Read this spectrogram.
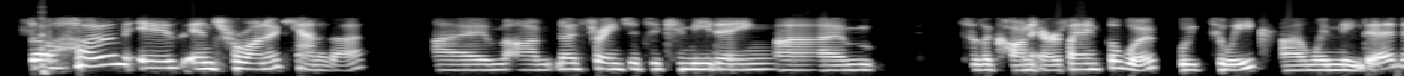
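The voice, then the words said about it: South African accent. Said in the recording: “I was wondering where your accent was from. So thank you for clarifying South Africa.”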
